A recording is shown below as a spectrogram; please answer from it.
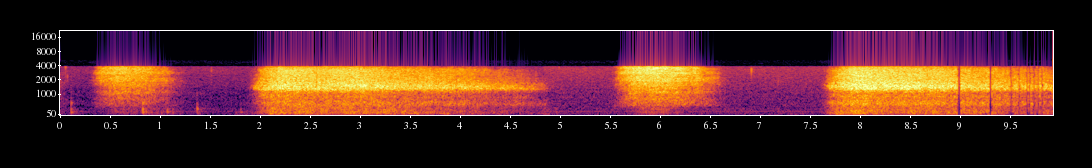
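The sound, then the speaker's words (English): Deep breaths taken during a guided meditation: long, airy rushes of air, each lasting a few seconds and separated by short quiet gaps, with a softer breath at the start. “Let's take three nice deep breaths here.”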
